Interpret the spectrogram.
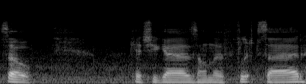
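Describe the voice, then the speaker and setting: A man speaks at a fairly slow pace with a slight Southern US accent. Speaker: DIY electronics YouTuber. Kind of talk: casual livestream chat while building. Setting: workbench livestream. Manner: casual, chatty.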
